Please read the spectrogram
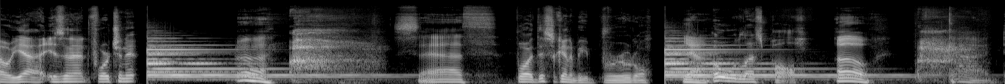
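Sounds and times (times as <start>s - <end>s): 
speech: 0.0s - 1.6s, 2.4s - 3.1s, 4.0s - 10.0s
gong ringing: 1.5s - 4.1s, 6.7s - 9.5s.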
